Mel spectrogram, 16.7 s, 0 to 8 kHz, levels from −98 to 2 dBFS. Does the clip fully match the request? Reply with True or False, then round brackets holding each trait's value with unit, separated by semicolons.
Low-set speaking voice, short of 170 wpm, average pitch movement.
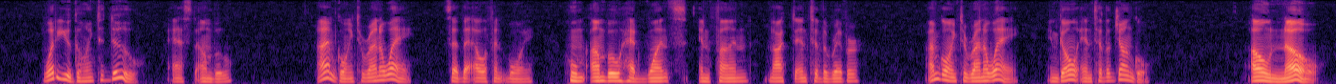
True (120 Hz; 150 wpm; 3.0 semitones)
